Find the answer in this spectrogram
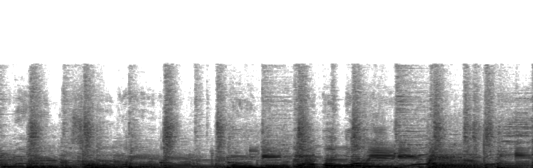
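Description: Live band playing: guitars over a steady drum beat, with a lead line that slides up in pitch about three seconds in.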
